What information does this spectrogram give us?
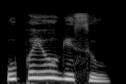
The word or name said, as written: ಉಪಯೋಗಿಸು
